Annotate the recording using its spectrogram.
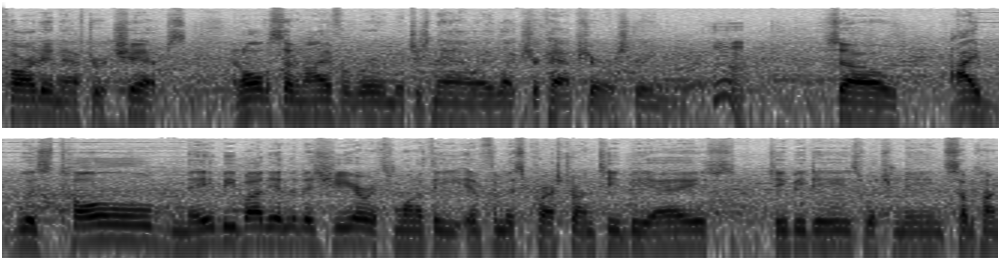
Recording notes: We are live at InfoComm 2012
